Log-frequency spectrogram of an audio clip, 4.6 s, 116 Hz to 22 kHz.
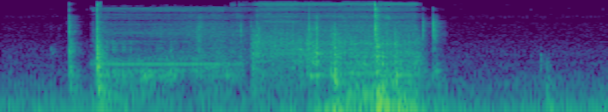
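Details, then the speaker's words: Pioneer CLD-59 laserdisc player, top off and laser not yet fitted, after the sled motor holder repair and greasing: quiet whirring with light ticking as the carriage travels; smooth movement, sled motor working normally. "Just for testing purposes, we're going to go ahead and plug it in. We just want to make sure it moves. Looks like it's working to me."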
